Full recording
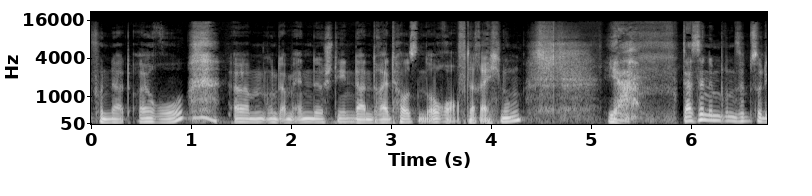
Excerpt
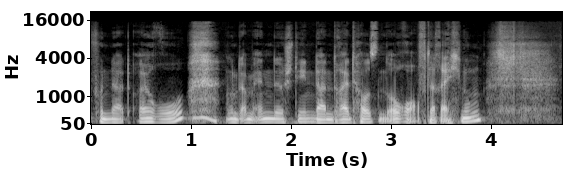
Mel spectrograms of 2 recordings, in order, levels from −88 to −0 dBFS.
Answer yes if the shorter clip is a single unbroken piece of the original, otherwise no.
no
